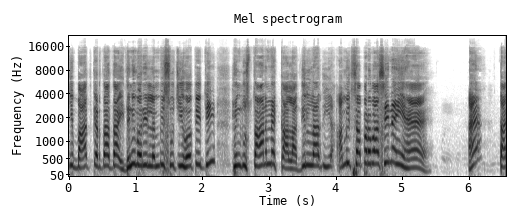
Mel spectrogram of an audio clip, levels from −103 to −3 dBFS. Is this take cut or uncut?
cut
